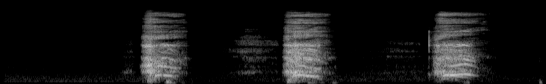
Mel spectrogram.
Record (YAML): exhalation_length: 5.5 s
exhalation_amplitude: 27872
exhalation_signal_mean_std_ratio: 0.39
survey_phase: beta (2021-08-13 to 2022-03-07)
age: 65+
gender: Male
wearing_mask: 'No'
symptom_cough_any: true
symptom_runny_or_blocked_nose: true
symptom_diarrhoea: true
symptom_fatigue: true
symptom_fever_high_temperature: true
symptom_change_to_sense_of_smell_or_taste: true
symptom_loss_of_taste: true
symptom_onset: 8 days
smoker_status: Never smoked
respiratory_condition_asthma: false
respiratory_condition_other: false
recruitment_source: Test and Trace
submission_delay: 3 days
covid_test_result: Positive
covid_test_method: RT-qPCR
